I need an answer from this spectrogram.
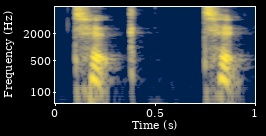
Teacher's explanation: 툭 할 때 툭 입술 내미지 않고요. 우리말의 의소리 비슷해요.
